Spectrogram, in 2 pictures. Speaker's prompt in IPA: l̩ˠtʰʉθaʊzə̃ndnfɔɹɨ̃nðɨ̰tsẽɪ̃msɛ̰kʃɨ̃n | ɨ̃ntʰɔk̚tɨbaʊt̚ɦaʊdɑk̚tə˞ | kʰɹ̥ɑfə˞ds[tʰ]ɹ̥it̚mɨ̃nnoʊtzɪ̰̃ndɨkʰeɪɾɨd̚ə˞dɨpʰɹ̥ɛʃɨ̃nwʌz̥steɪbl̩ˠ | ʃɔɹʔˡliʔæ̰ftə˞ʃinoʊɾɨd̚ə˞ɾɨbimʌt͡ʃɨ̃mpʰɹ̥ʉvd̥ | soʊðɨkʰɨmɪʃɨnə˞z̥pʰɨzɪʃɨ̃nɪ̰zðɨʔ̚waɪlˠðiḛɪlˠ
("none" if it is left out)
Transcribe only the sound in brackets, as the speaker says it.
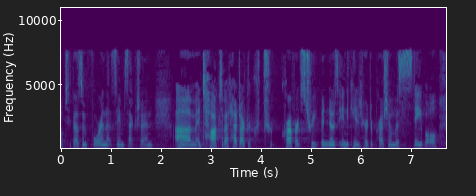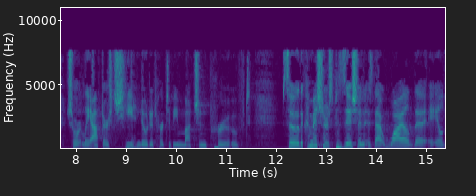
tʰ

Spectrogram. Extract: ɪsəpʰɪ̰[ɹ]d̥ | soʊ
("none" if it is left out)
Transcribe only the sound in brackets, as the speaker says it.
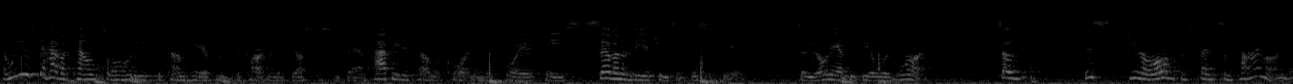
ɹ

